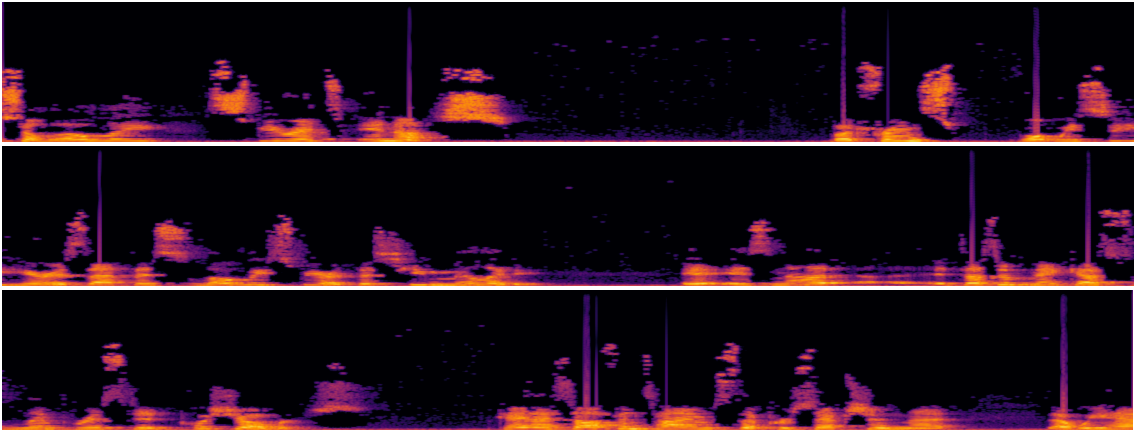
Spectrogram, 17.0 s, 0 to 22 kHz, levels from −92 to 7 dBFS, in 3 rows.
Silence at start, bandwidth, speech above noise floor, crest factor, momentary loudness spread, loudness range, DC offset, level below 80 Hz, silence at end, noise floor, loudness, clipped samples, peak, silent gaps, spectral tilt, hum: 0 s; 14 kHz; 33 dB; 16 dB; 9 LU; 2 LU; under 0.1%; -64 dBFS; 0 s; -49 dBFS; -16 LUFS; under 0.1%; 0 dBFS; none; -3.5 dB/octave; none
